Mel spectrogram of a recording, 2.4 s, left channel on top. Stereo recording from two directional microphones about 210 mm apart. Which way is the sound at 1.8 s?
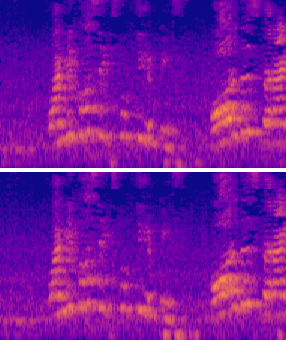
15° right (ahead or behind).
